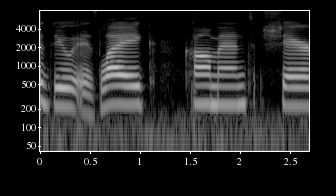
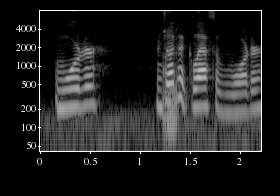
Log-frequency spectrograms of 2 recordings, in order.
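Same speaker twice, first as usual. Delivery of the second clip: Philadelphia-style accent and pronunciation; 4 dB quieter than usual. Showing a partner how to say water, in a Philadelphia accent. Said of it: "now you say it the Philadelphia way".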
